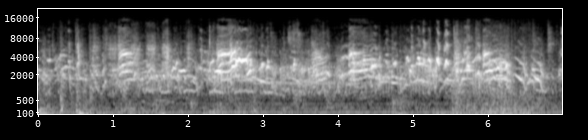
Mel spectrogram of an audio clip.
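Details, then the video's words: Waterslager (malinois) canary song, bird hatched in North Canton, Ohio, USA: continuous rolling, warbled and trilled phrases with bright whistled notes, swelling louder near the middle and repeating in waves. "waterslager canary"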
